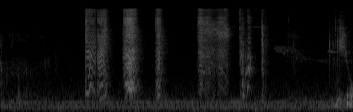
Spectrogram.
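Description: Sucking and slurping on a sour ice lolly held to the lips: about five short, squeaky bursts between one and three and a half seconds in. A faint steady hum runs underneath.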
